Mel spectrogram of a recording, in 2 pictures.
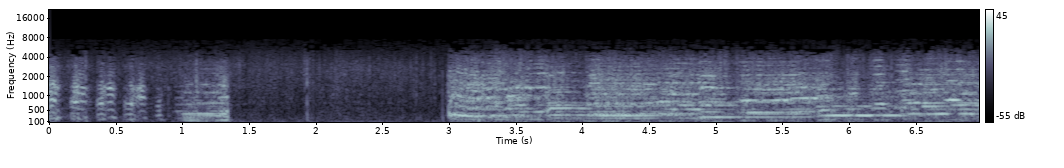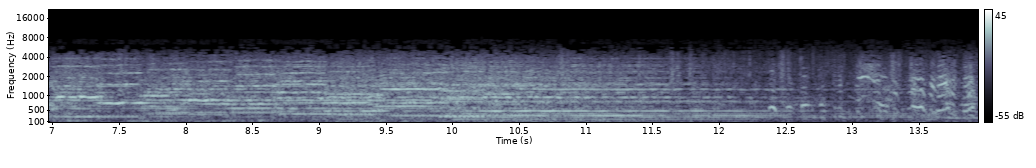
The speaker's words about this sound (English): There goes the second bell.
